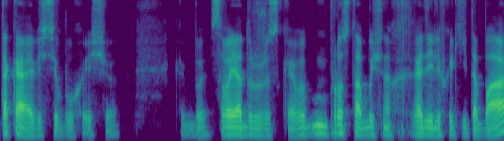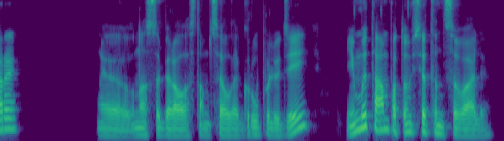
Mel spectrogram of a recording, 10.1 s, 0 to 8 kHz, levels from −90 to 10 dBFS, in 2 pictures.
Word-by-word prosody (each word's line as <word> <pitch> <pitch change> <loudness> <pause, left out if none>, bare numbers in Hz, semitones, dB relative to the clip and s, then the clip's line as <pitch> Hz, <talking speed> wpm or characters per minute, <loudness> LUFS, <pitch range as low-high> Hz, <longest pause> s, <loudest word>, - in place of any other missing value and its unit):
такая 90 - +4
веселуха 90 0 -1
еще, - - -10 0.6
как - - -21
бы, 90 +1 -12
своя 105 0 +5
дружеская. 95 -3 -2
Вы 105 - -2
м, - - -12
мы 115 -2 -2
просто 125 -4 +1
обычно 95 0 -5
ходили 100 +1 -3
в - - -8
какие-то - - -6
бары, 180 +1 +4 0.8
э, 90 -2 -5
у 85 0 -8
нас 95 -1 +4
собиралась 90 -1 0
там - - -9
целая 90 -1 0
группа 100 +3 -8
людей, 100 - -3 0.3
и - - -3
мы 210 +5 +3
там 175 -5 +2
потом 135 - -2
все 130 - +2
танцевали. 90 -6 +3
100 Hz, 180 wpm, -25 LUFS, 90-110 Hz, 0.8 s, своя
